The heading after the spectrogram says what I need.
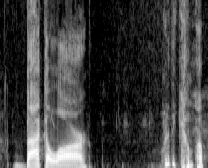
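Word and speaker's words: Bacalar: Balar has got to be pronounc pronounced different than what you're saying. Probably Balor. But at any rate, there it is right there. The Bentley Balar. B- A C A L A R.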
